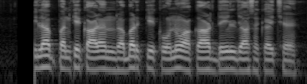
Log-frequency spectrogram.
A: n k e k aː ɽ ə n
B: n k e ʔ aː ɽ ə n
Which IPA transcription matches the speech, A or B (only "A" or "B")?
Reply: A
